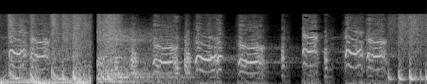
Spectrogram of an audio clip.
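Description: Techno track whose melody is made of pitched, sampled chicken clucks. About a second in, the bass beat cuts out suddenly, leaving the clucking alone with short pauses, and the beat comes back near the end.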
